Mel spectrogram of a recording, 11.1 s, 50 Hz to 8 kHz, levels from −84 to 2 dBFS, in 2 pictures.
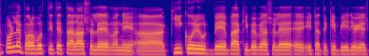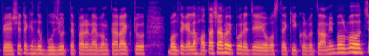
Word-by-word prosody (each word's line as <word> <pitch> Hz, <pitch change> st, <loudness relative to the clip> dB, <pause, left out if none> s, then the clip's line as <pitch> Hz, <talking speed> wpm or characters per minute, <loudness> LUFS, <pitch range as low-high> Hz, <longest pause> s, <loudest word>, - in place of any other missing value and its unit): পড়লে 210 Hz, +3 st, +3 dB
পরবর্তীতে 165 Hz, 0 st, +2 dB
তারা 150 Hz, 0 st, +5 dB
আসলে 150 Hz, -1 st, 0 dB, 0.2 s
মানে 140 Hz, -1 st, -1 dB, 0.3 s
আ -, -, +2 dB, 0.4 s
কি 180 Hz, +2 st, -1 dB
করে 170 Hz, -1 st, +5 dB
উঠবে 150 Hz, +1 st, +1 dB, 0.2 s
বা 145 Hz, -, +6 dB
কিভাবে 145 Hz, 0 st, -2 dB
আসলে 140 Hz, 0 st, -2 dB, 0.2 s
এ -, -, +2 dB
এটা 145 Hz, 0 st, -2 dB
থেকে 145 Hz, +1 st, -4 dB
বের 140 Hz, 0 st, -1 dB
হয়ে 135 Hz, 0 st, +2 dB
আসবে? 130 Hz, +1 st, -5 dB
সেটা 160 Hz, +1 st, -4 dB
কিন্তু 150 Hz, 0 st, -3 dB
বুঝে 140 Hz, 0 st, -4 dB
উঠতে 145 Hz, -, -8 dB
পারে 145 Hz, -1 st, 0 dB
না। 140 Hz, -, -2 dB
এবং 140 Hz, +1 st, -5 dB
তারা 140 Hz, +2 st, +1 dB
একটু 150 Hz, +4 st, -6 dB, 0.5 s
বলতে 145 Hz, +1 st, 0 dB
গেলে 150 Hz, +1 st, +1 dB
হতাশা 165 Hz, +6 st, +3 dB
হয়ে 170 Hz, -2 st, +6 dB
পড়ে 150 Hz, -2 st, -1 dB
যে -, -, -2 dB
এই -, -, -2 dB
অবস্থায় 135 Hz, +1 st, -5 dB
কী 135 Hz, -, -6 dB
করবে? 130 Hz, -2 st, -7 dB
তো -, -, -3 dB
আমি 150 Hz, +3 st, -5 dB
বলব 180 Hz, 0 st, +1 dB
হচ্ছে, 185 Hz, +2 st, -2 dB
145 Hz, 220 wpm, -23 LUFS, 140-160 Hz, 0.5 s, বা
